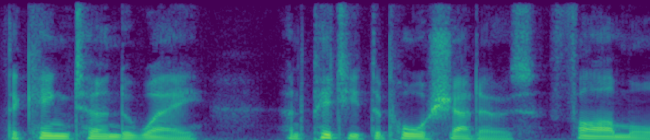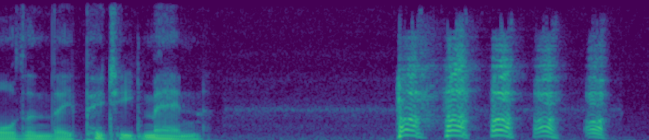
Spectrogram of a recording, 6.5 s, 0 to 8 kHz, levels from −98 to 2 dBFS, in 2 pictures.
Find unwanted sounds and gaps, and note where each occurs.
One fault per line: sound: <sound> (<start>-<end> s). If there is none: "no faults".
sound: laugh (5.2-6.3 s)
